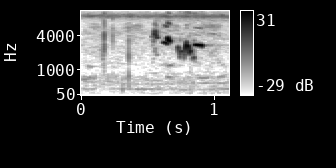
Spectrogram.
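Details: Sooty-headed bulbul song played as a lure to attract birds: a short burst of bright, bubbly chirped notes rising and falling near the end, over a faint background hum.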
